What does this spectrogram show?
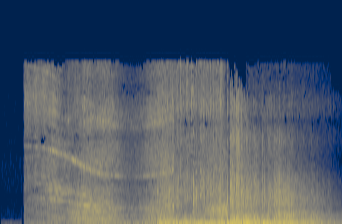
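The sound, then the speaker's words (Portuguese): A loud, cinematic Dolby Headphone surround-sound demo meant for headphone listening: a high descending whoosh sweeps across, then a deep rumbling boom swells in and keeps roaring to the end. There is no talking. “Ah, e muito importante, utilizem um fone de ouvidos, um headphone para ouvir esse demo.”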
